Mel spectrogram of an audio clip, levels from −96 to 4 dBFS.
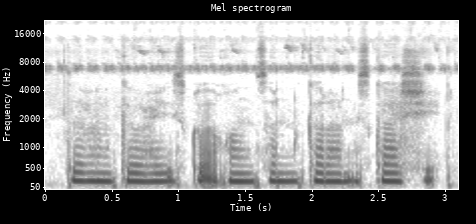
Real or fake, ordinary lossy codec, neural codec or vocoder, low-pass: real; none; none; none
